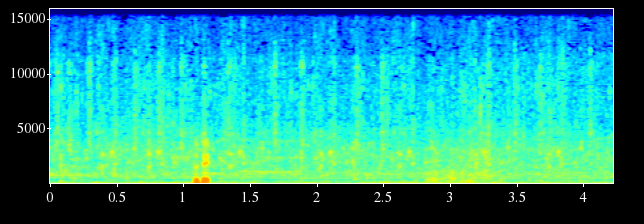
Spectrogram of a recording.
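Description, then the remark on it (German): Water pours steadily into a pot with a continuous trickling rush as the pot is filled until no more water fits, broken by a brief louder clunk early on, and a faint voice murmurs in the background. “Muss ich nur einmal auf den Pot drücken, damit er voll ist? Nein, nee, mehrmals.”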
